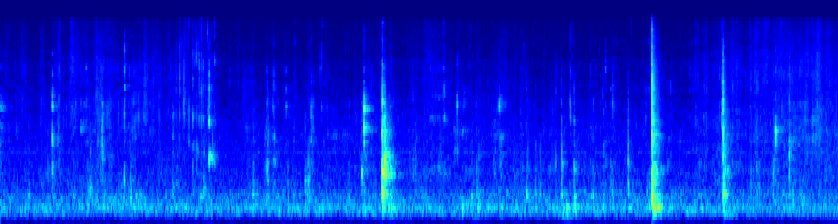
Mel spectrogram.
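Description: A person chewing food with wet mouth smacks and clicks, a few sharper clicks standing out about four and six and a half seconds in.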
